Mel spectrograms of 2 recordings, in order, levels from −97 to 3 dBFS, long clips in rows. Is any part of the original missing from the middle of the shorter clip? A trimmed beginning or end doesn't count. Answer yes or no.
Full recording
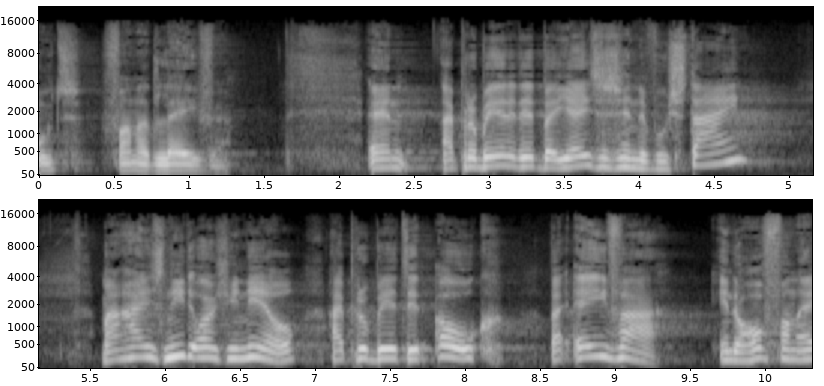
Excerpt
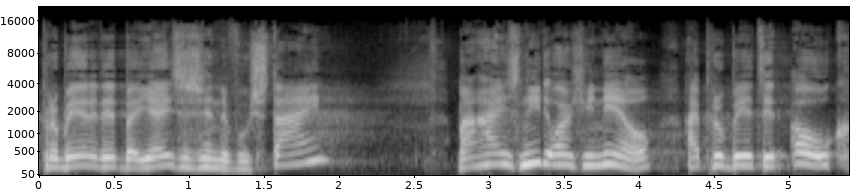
no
